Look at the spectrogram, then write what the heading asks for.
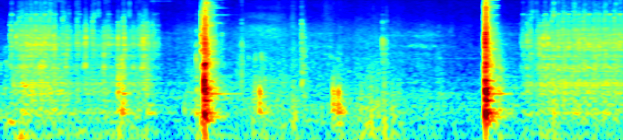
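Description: A home sewing machine stay-stitches along the bottom of a dress yoke, running in short bursts with a pause in the middle, punctuated by two sharp clacks and a few quieter mechanical clicks.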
